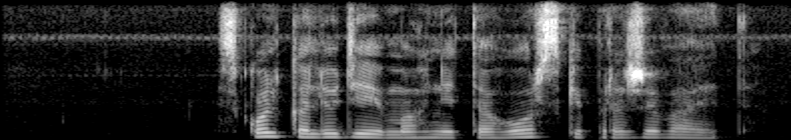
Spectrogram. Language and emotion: Russian, neutral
